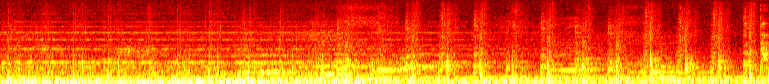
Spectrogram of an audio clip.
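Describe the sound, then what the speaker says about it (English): Footsteps of a character running through a room in the video game KOTOR II sound as quick, even rhythmic taps over a low ambient game hum, with no talking. "Our footsteps are so stinging loud."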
